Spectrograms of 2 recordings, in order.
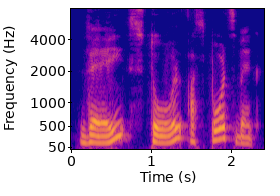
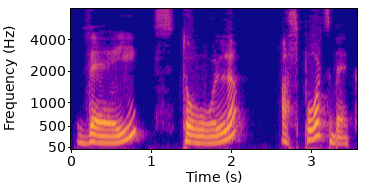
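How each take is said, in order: First: "They stole a sports bag" said whole, slow, stress on "sports"; slow full sentence. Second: "they stole" very slow, then a pause before "a sports bag"; slow, word by word. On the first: Teacher gives the full model answer, slow and clear. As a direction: model answer in one slow, even phrase. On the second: Teacher builds the answer for students, very slow and chunked. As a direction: build the answer piece by piece, "stole" clearly stressed. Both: Shown as a demonstration. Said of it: "Voglio proprio il soggetto, il verbo e il resto frase".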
